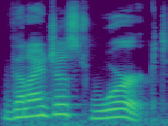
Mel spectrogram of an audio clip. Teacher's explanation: we have the intonation of the voice going down at the end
